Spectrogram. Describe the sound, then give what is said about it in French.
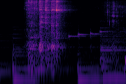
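A heavy cocotte (casserole pot) clinks and scrapes as it's handled, taken to brown onions in duck fat, with a couple of metallic knocks and bright ringing clatter, fairly loud with no talking. “Je vais prendre une cocotte.”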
